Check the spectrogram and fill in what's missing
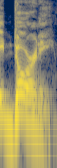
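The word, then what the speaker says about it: Dougherty: Around here we say Doherty without the hard G.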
